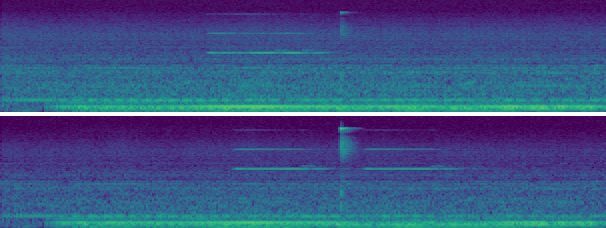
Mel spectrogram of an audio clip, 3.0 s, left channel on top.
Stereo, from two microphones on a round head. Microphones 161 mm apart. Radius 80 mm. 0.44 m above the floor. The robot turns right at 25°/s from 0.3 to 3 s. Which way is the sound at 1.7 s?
85° right.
